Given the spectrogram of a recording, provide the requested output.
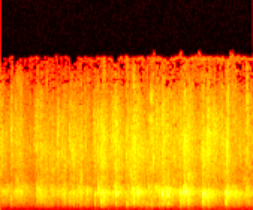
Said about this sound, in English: I'm going to finish up our teaching time. Will you guys give her a round of applause for helping me out?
